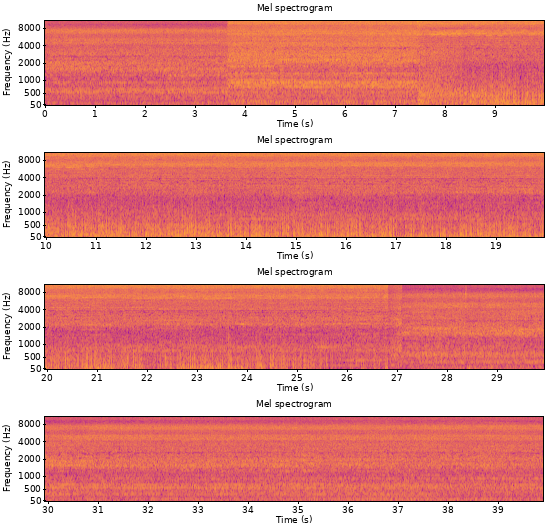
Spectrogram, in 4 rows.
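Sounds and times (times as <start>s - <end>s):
band saw cutting log: 3.6s - 30.0s.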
